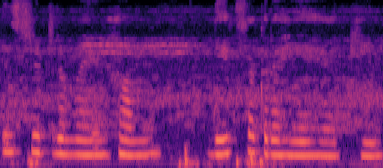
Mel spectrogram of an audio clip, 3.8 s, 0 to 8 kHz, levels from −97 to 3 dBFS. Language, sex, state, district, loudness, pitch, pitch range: Hindi, female, Uttar Pradesh, Budaun, -33 LUFS, 255 Hz, 245-270 Hz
